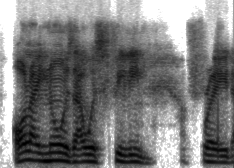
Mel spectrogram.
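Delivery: ordinary delivery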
